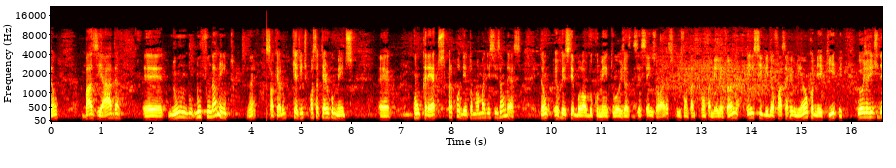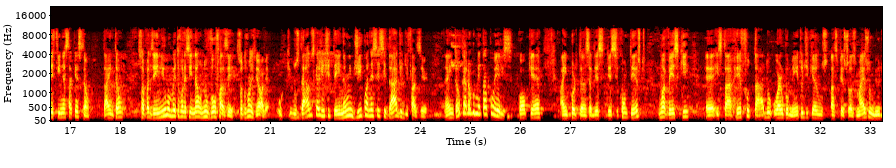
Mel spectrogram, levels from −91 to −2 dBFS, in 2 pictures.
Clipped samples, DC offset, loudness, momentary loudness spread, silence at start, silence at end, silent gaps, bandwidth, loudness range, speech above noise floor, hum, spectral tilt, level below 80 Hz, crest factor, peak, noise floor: under 0.1%; under 0.1%; -19 LUFS; 8 LU; 0 s; 0 s; none; 10.5 kHz; 2 LU; 26 dB; none; -3.5 dB/octave; -78 dBFS; 16 dB; -2 dBFS; -45 dBFS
